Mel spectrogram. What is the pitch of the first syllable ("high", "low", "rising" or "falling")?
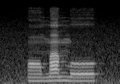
low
